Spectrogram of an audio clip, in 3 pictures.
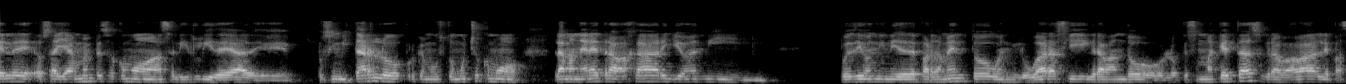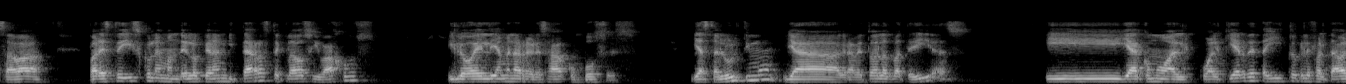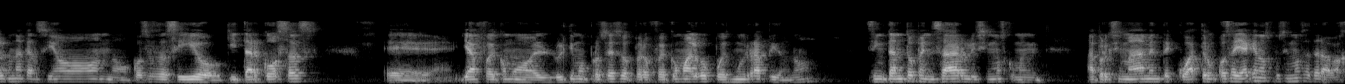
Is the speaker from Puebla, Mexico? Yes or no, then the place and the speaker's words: no; Monterrey, Nuevo León, Mexico; now in Mexico City, Mexico; yo soy de Monterrey, pero vivo en el DF.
